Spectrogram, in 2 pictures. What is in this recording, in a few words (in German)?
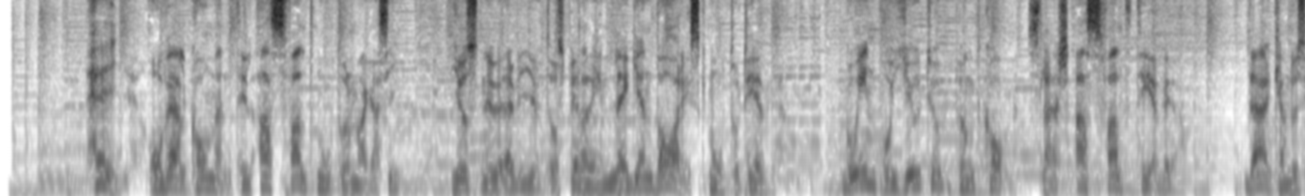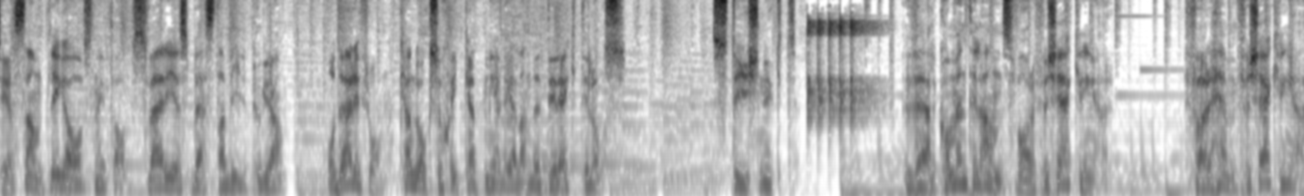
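telefonansagen sprecher Swedish; Native Speaker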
